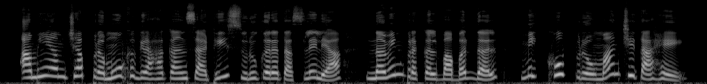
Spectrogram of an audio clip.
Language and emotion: Marathi, happy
